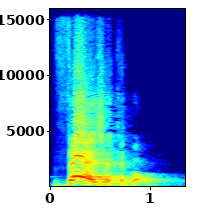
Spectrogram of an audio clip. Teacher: A sílaba forte é a primeira. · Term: sílaba tônica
